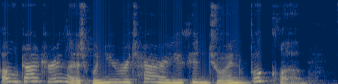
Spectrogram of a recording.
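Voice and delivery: high, eager student voice.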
